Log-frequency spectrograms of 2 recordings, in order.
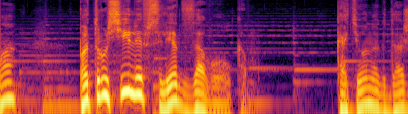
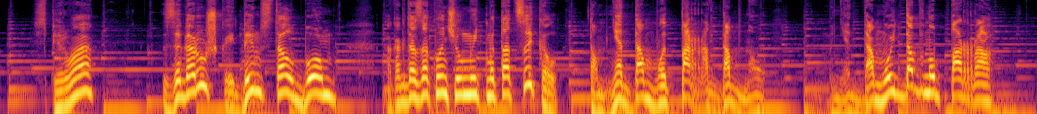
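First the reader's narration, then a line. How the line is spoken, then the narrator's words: Old man, thoughtful. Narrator (Russian): Дедушка Крот задумчиво произнес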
